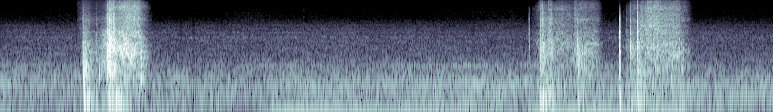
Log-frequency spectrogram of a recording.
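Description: A metal drawer slides open with a scrape.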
